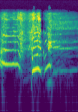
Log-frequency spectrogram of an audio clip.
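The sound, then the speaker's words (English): A voice imitates a drawn-out scream made while falling toward water after a jump, a wavering high-pitched cry that swells sharply in the middle before trailing off into a steady, fading tone. It is loud and heard alone. “just jumping up and down and then that like gravity just kind of like hits you like you can feel your stomach rising to your throat and that's when i started to scream and i was i still had not reached the water yet that's when i started i'm like ah!”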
